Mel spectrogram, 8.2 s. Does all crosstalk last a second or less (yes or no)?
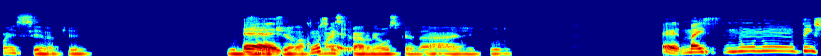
no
